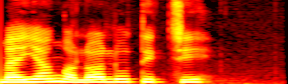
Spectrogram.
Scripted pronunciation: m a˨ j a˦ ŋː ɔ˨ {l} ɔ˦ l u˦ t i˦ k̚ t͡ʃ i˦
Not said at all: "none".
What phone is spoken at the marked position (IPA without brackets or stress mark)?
l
